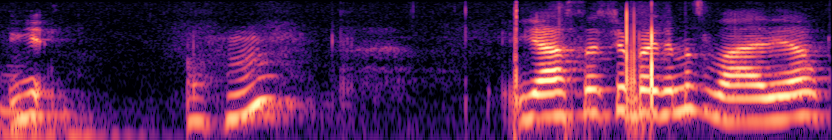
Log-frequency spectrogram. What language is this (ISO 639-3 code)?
kas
